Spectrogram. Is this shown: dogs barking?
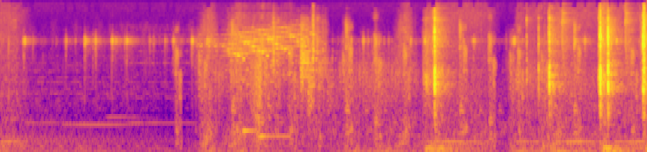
no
